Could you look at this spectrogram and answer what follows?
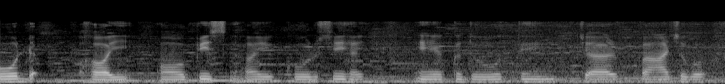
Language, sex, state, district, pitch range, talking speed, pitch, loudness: Bajjika, male, Bihar, Vaishali, 115-125 Hz, 105 wpm, 120 Hz, -26 LUFS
